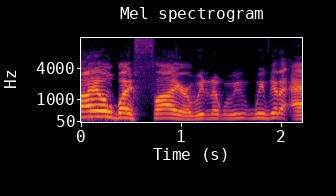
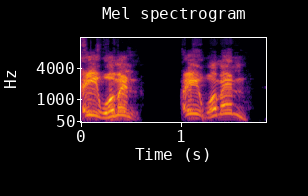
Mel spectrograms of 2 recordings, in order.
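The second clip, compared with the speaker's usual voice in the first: rough, high-pitched, macho voice; 9 semitones higher, 4 dB louder than usual. Quoting a favorite line from Rocky III: Mister T as Clubber Lang voice. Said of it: "Mister T as Clubber Lang comes out and goes".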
